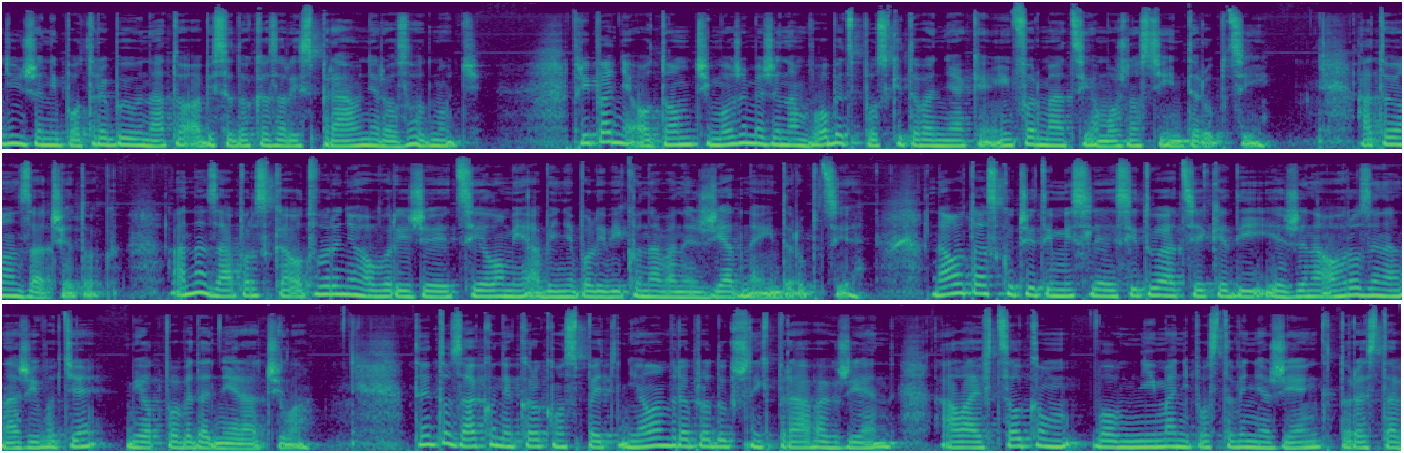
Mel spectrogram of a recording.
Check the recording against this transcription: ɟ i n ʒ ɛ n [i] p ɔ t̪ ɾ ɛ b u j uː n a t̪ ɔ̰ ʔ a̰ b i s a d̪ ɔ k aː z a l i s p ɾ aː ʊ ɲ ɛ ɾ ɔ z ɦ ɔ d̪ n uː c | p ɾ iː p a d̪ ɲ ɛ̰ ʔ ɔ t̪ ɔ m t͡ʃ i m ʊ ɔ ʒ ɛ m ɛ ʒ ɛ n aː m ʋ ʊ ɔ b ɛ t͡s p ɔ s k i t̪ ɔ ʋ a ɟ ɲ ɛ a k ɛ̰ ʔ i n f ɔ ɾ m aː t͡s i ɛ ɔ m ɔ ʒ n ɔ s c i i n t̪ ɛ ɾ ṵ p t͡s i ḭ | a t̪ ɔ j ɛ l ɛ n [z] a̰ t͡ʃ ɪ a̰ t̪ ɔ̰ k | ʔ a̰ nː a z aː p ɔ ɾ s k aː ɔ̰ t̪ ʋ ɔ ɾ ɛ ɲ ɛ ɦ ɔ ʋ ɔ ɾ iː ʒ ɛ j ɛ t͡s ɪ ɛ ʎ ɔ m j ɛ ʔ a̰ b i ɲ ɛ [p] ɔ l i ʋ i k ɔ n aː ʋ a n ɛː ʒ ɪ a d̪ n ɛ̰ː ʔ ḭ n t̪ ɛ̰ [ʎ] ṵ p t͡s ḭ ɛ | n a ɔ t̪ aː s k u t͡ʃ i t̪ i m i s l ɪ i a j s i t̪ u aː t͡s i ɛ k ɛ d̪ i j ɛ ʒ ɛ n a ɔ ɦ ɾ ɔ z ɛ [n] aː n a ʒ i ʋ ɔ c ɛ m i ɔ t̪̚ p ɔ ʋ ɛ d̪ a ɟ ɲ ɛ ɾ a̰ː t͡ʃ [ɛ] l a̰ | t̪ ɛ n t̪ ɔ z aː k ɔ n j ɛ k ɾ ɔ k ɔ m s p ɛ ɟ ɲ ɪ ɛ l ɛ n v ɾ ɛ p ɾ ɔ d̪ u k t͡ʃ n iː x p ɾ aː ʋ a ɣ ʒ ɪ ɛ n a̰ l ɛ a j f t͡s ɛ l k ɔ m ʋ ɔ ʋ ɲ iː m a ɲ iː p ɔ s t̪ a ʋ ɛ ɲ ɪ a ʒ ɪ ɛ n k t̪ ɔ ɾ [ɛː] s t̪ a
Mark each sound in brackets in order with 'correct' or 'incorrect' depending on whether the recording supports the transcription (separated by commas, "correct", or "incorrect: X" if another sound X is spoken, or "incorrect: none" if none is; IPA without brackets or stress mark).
correct, correct, incorrect: b, incorrect: ɾ, correct, incorrect: i, correct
